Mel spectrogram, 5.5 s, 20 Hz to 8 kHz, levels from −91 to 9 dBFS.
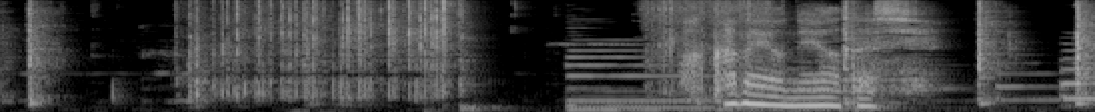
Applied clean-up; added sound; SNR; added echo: classical method log-MMSE.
